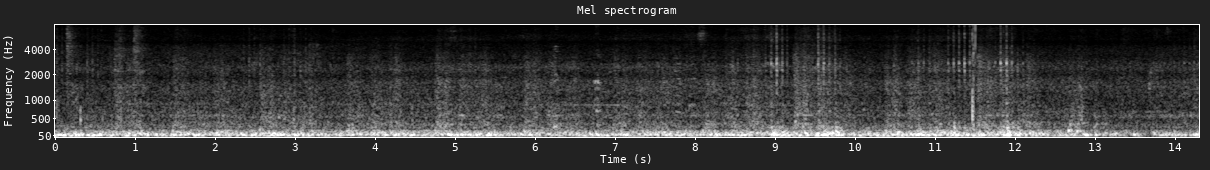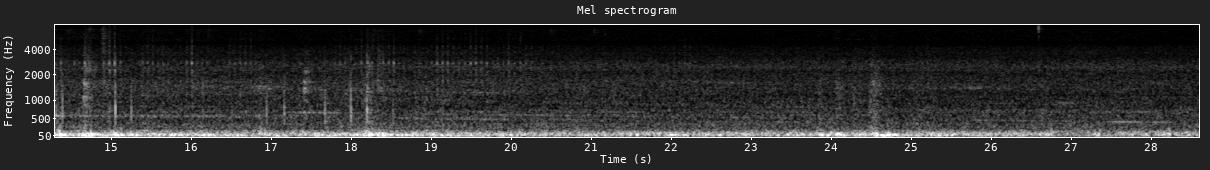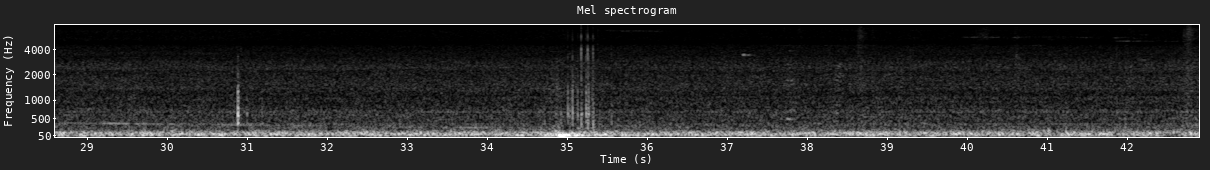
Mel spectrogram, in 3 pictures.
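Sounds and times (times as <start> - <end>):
wheels rumbling on rails: 0.0 - 42.9.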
